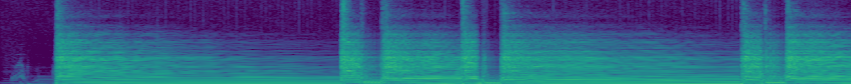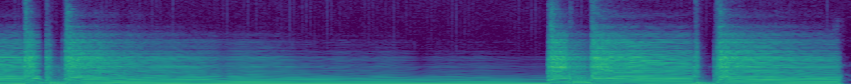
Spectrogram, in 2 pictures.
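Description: A distorted electric guitar played through a tube amp's dirt channel switched to triode mode sounds alone, with sustained chords broken by a few sharp strum attacks and steady, loud level throughout.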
